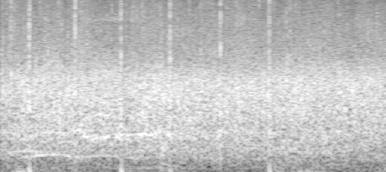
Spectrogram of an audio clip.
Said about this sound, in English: a big round of applause if we could for Mariana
